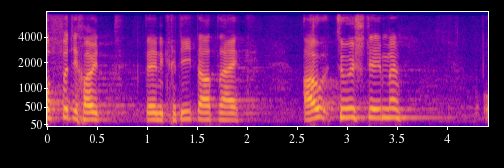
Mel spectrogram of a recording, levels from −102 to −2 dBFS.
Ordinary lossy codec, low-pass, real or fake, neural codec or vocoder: none; 7.2 kHz; fake; codec, 44.1 kHz, 7.8 kbps, DAC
